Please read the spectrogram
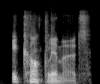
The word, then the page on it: ecoclimate: British English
